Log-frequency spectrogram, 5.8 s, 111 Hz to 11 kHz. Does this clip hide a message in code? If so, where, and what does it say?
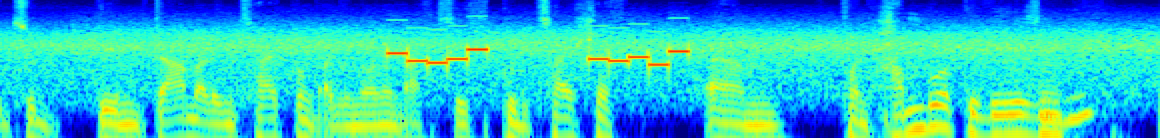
Yes: five-tone selective call (CCIR) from 1.9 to 3.4 s, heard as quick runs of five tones, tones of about 100 ms, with speech in German. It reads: 95466 65730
